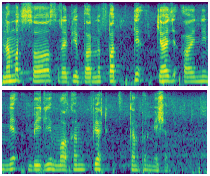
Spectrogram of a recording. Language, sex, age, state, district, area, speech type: Kashmiri, male, 45-60, Jammu and Kashmir, Kupwara, urban, read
